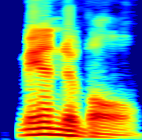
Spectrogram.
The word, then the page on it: mandible: American English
